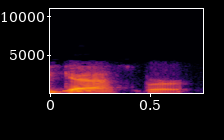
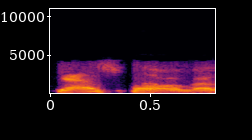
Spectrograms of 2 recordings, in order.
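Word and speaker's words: Gaspar: other non-med fans who pronounce this name Gasper all together it's gaspower blah blah blah so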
